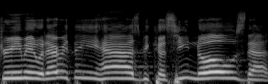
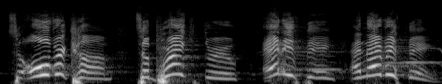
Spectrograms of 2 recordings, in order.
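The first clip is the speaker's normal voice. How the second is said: rising, shouting sermon build; preaching at full force; 5 semitones higher, 5 dB louder than usual. Acted. Preacher rousing the congregation about Jesus's power, in a shouting preach. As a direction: preach it till the room answers.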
